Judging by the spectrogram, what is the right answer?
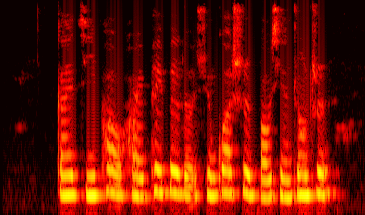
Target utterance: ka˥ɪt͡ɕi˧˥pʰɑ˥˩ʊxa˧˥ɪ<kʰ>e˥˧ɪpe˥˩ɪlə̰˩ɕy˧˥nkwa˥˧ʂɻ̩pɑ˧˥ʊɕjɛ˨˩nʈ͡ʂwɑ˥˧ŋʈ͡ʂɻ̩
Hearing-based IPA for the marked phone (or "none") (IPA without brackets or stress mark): pʰ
